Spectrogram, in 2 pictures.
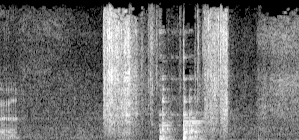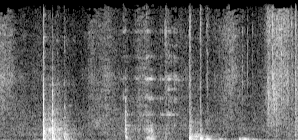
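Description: A plate knocks against a wooden table.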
